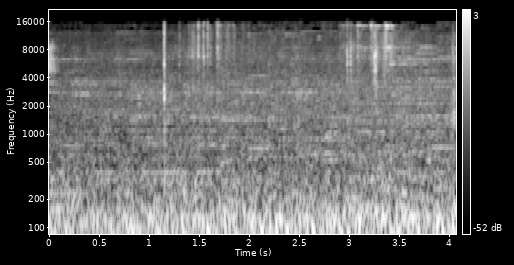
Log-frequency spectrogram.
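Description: Casino floor ambience: a steady low rumble of machines and crowd with slot machine music, and a few light clicks.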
